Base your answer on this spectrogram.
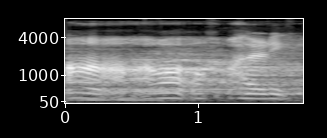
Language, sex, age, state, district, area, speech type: Assamese, female, 45-60, Assam, Morigaon, rural, spontaneous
